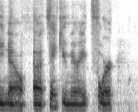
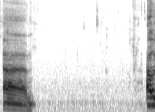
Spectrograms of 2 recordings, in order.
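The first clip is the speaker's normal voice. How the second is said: ordinary talk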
